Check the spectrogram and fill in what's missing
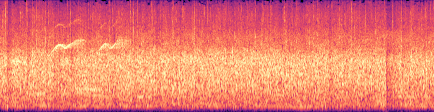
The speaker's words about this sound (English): We're so grateful for you guys. Give that team that put all this together a round of applause for me.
